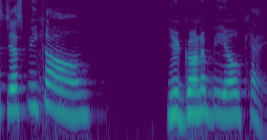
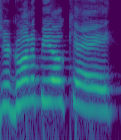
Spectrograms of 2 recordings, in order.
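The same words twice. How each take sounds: First: Softly voiced reassurance, a touch hushed; retold whisper. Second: Said in the usual way. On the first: Stranger calming a woman in a crowd, softly. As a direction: hush it gently like calming her. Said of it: "just whispers into her ear". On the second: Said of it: "And he says".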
